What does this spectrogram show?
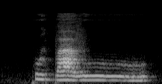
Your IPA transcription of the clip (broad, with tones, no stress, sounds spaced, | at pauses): kʷ i˨ b a˨ v uː˨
